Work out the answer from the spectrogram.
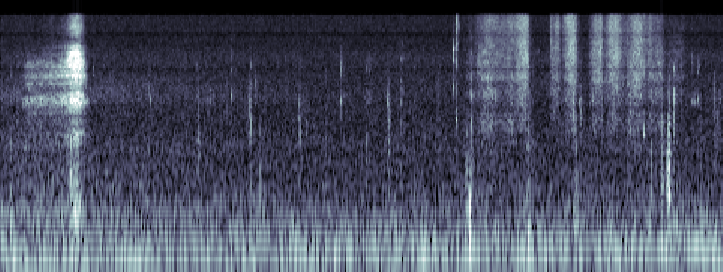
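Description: A person chewing Dunkin' Munchkins donut holes, with quiet mouth sounds and small clicks. A short hiss comes about a second in, and a cluster of brief noisy sounds between about six and nine seconds.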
